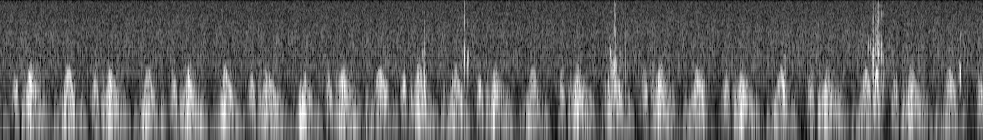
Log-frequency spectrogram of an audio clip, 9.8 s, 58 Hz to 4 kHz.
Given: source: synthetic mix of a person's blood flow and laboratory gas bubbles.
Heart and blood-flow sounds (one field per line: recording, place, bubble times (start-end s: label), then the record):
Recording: Doppler ultrasound of blood flow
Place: precordium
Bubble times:
4.20-4.31 s: bubbles
4.62-4.72 s: bubbles
6.04-6.23 s: bubbles
7.79-7.90 s: bubbles
8.67-8.87 s: bubbles
9.57-9.64 s: bubbles
From the record:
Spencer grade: 2 (many but less than half of the cardiac periods contain bubble signals, singularly or in groups)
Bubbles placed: only in the low amplitude regions of the cardiac cycle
